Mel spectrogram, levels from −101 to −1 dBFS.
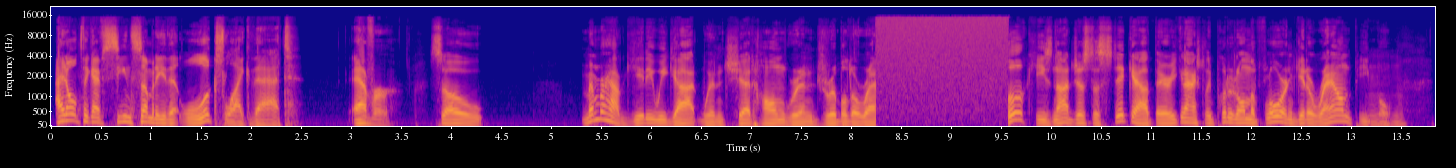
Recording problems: audio cutting out; filled with static; at 8 s for 1.5 s

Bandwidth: 15 kHz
